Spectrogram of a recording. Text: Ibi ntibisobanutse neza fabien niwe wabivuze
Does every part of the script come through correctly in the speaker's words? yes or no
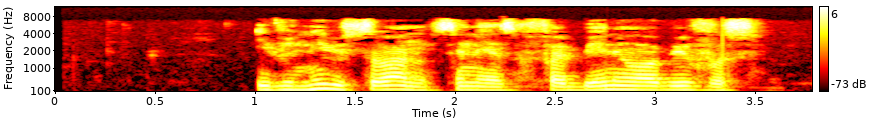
yes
